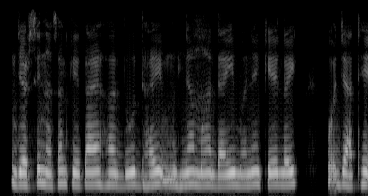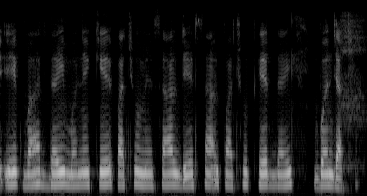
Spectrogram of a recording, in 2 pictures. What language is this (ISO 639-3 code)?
hne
